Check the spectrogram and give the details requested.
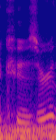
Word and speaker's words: Kuser: Hey y'all, I'm Kuser. That S is pronounced like a Z, but it doesn't matter.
